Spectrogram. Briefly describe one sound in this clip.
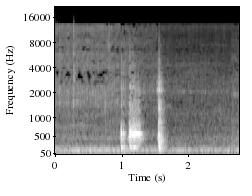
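A metal lid clanks down onto a griddle.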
